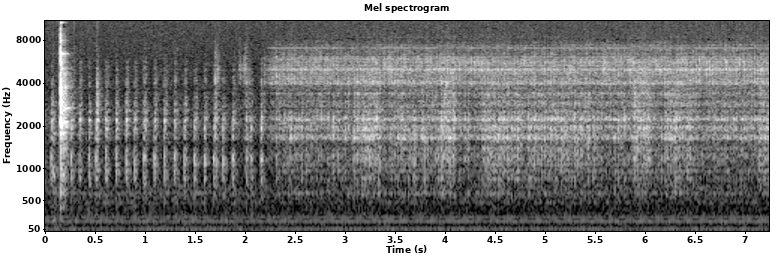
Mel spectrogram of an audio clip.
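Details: Deforest 10DA517 AM tube radio, restored with all paper capacitors replaced, running on dim-bulb tester without antenna: about seven sharp putt-putt pulses per second fading into hiss; motorboating oscillation squeal, cause unknown.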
